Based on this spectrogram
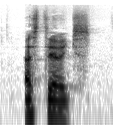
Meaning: Asterix (the comic character)
- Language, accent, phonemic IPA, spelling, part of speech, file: French, France, /as.te.ʁiks/, Astérix, proper noun, LL-Q150 (fra)-Astérix.wav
